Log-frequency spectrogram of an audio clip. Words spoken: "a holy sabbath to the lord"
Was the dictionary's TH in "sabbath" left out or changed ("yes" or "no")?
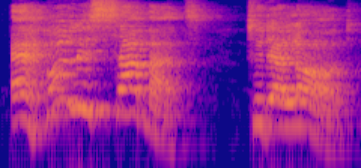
yes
